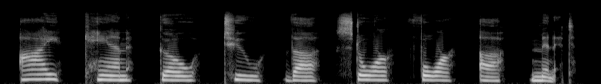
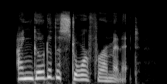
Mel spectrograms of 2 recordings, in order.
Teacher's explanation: But a native speaker only stresses go, store, and minute. Watch how the rest shrinks. · Notice how can becomes n, to the becomes th, and fora becomes fura.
